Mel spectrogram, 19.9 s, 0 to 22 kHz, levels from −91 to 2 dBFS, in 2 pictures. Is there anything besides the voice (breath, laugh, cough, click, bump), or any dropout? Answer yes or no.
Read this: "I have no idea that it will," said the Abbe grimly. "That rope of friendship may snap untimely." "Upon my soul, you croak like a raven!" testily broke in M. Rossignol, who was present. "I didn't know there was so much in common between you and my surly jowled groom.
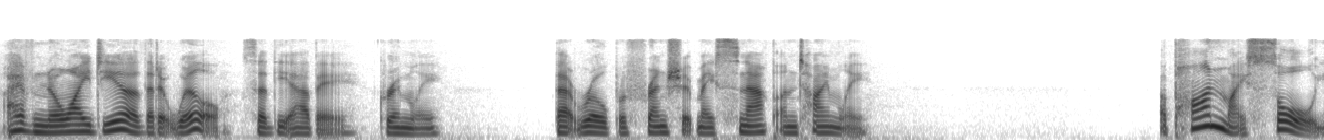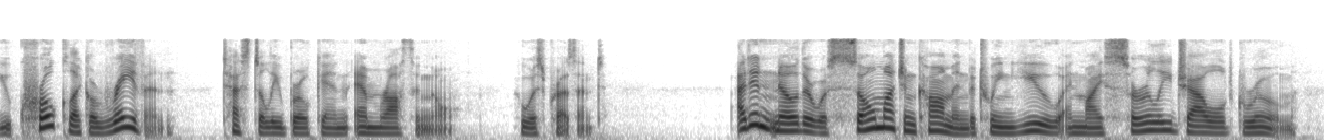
no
